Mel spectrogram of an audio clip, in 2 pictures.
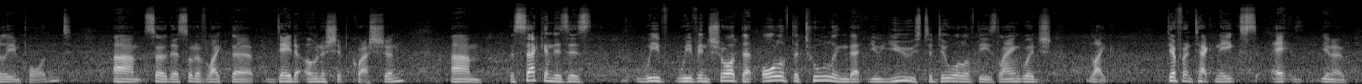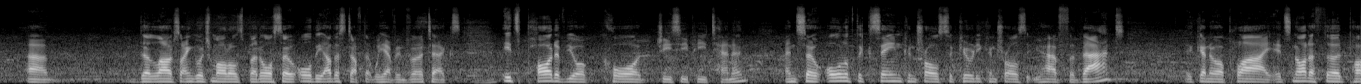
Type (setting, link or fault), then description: setting, busy venue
